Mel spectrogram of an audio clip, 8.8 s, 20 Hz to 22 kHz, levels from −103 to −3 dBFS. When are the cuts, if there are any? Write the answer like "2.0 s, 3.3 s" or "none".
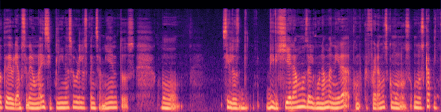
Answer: none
